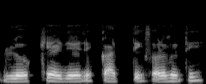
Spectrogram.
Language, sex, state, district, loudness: Bengali, male, West Bengal, North 24 Parganas, -17 LUFS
